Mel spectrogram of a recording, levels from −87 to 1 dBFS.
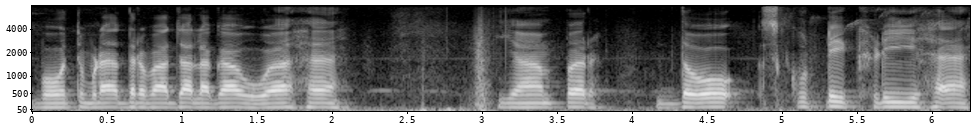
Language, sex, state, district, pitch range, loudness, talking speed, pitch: Hindi, male, Punjab, Fazilka, 115-125 Hz, -15 LUFS, 115 wpm, 120 Hz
